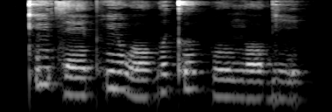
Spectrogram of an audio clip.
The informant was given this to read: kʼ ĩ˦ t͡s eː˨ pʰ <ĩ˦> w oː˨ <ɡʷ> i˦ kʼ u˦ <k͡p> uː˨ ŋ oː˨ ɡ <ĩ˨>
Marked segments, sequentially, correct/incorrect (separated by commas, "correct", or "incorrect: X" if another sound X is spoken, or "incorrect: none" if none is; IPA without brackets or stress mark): correct, correct, correct, incorrect: i˨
